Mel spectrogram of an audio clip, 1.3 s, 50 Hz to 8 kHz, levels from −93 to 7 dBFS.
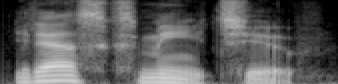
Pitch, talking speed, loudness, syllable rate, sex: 105 Hz, 190 wpm, -18 LUFS, 3.9 syllables/s, male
